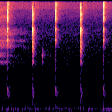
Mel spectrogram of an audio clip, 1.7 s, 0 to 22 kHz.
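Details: Audi A4 B5 early prefacelift turn signal relay and hazard switch, working again after cleaning fouled contacts; crisp, even ticks about every third of a second, steady with no stutter, flasher relay clicking normally.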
